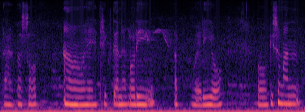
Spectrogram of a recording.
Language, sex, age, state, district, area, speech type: Assamese, female, 30-45, Assam, Nalbari, rural, spontaneous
